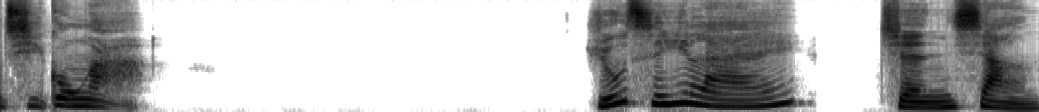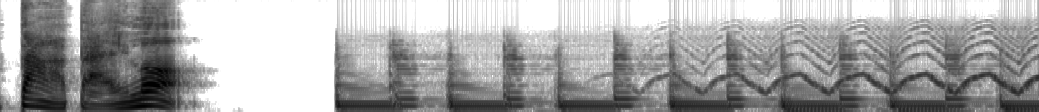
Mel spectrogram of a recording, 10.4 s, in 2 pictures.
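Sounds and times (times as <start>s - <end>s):
speech: 0.0s - 0.8s, 3.0s - 6.2s
police car siren: 8.0s - 10.3s.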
